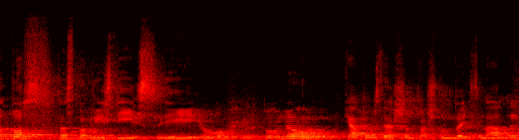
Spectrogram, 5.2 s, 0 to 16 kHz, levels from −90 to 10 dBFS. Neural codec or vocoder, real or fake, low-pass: codec, 44.1 kHz, 7.8 kbps, Pupu-Codec; fake; 14.4 kHz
